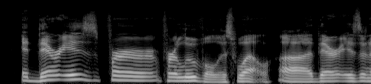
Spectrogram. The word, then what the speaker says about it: Louisville: I'll split the uprights there, and then Louisville. So there's there is 3 syllables, but it's not an E.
